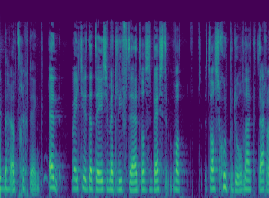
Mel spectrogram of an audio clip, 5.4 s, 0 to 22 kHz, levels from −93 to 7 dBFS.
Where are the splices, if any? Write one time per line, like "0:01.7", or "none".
none

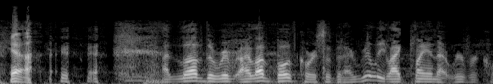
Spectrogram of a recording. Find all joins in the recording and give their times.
none

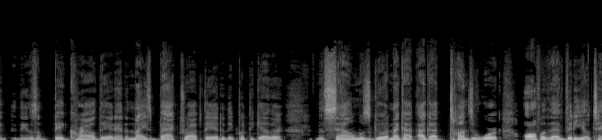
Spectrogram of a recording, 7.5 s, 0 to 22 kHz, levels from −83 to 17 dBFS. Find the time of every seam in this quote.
0:04.8

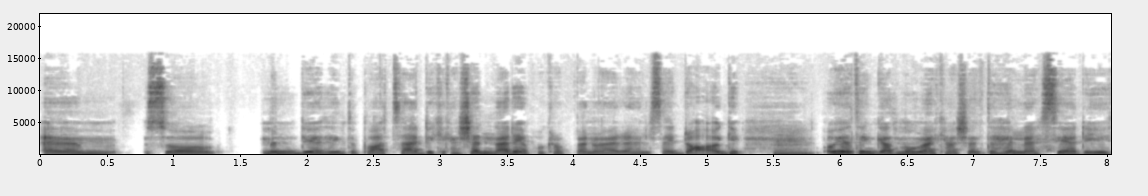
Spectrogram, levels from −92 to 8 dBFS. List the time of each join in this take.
0:03.0
0:05.8

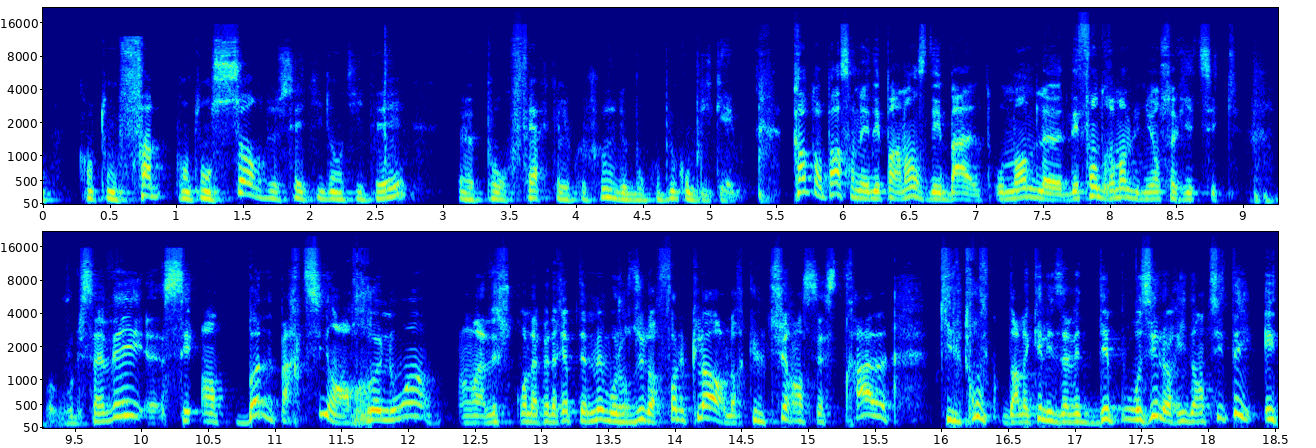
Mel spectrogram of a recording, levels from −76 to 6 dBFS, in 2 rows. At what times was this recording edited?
0:05.5

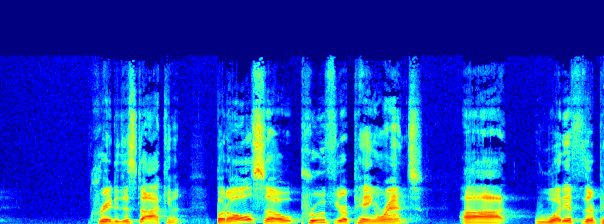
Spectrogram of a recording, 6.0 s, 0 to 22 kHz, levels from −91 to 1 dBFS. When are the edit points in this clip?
0:02.1
0:04.5

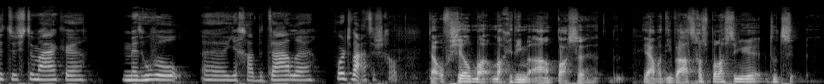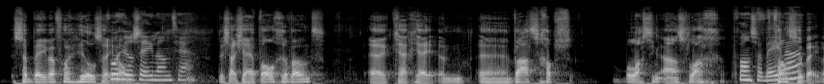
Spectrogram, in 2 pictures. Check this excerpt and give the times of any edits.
0:04.2
0:06.3
0:12.9

